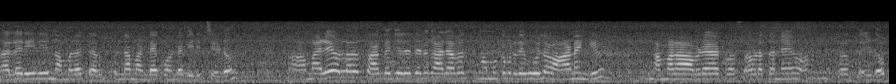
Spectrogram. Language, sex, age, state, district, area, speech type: Malayalam, female, 30-45, Kerala, Pathanamthitta, rural, spontaneous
